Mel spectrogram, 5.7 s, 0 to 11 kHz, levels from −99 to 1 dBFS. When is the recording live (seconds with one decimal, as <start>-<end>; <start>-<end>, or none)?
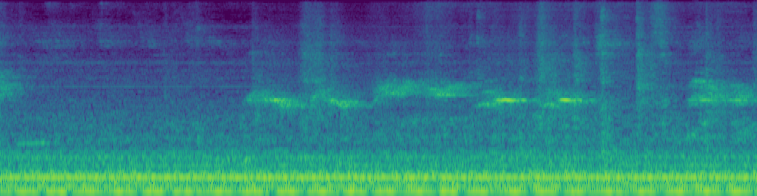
0.0-2.0; 3.3-3.7; 4.3-5.7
